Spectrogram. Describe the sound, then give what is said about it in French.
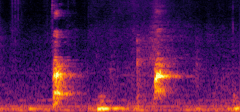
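A dog barks twice, two short, sharp barks about a second apart, fairly faint over a steady low background hum. “On va peut-être entendre le chien de temps en temps.”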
